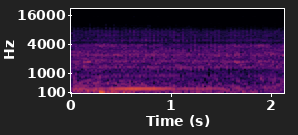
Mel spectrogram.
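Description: A steady low hum over background noise, sinking slowly in level toward the end.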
